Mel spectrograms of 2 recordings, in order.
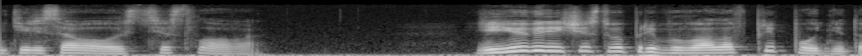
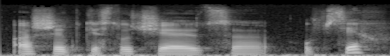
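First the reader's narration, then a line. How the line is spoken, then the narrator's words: Conciliatory tone. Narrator (Russian): примирительным тоном произнес Франц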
